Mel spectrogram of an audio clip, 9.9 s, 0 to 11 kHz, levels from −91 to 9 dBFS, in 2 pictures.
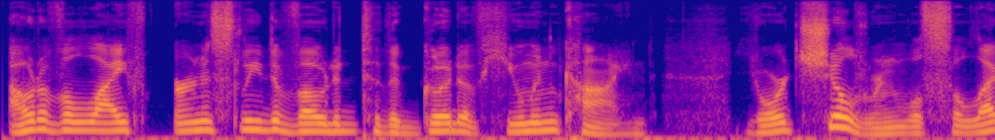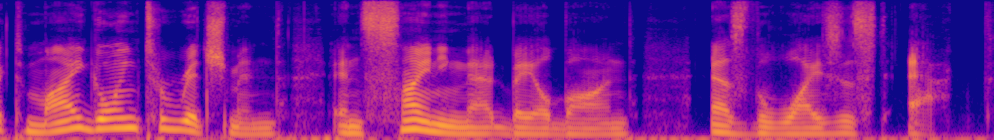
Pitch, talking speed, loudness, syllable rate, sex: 125 Hz, 175 wpm, -19 LUFS, 4.5 syllables/s, male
